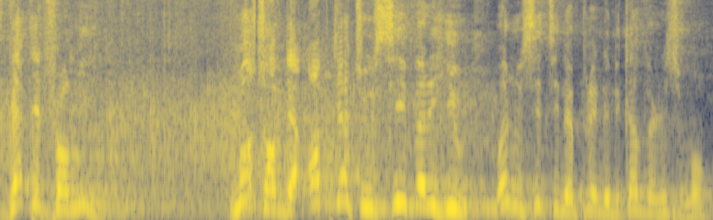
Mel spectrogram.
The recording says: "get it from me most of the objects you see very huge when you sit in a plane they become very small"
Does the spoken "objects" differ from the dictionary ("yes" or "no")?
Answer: no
